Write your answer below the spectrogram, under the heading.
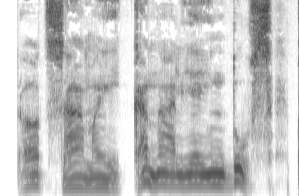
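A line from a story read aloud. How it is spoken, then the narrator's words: Grumbling. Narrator (Russian): проворчал Хэрис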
